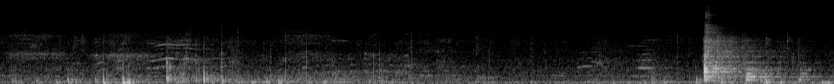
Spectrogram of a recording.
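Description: Horses' hooves thudding irregularly on the sand of an indoor riding arena, with a short loud call from a person about seven seconds in.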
